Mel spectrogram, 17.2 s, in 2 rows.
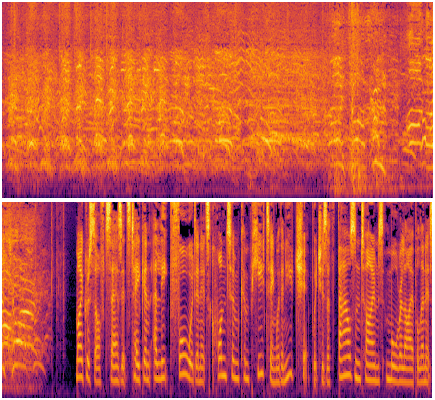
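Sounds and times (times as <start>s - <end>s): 
protest crowd shouting: 0.0s - 9.6s
speech: 10.1s - 17.2s.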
